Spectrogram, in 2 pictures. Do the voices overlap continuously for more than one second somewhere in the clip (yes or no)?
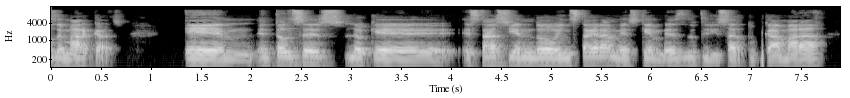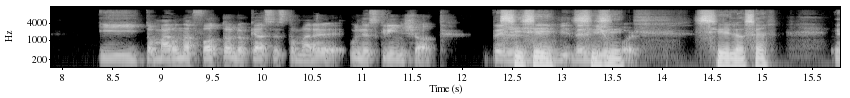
yes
